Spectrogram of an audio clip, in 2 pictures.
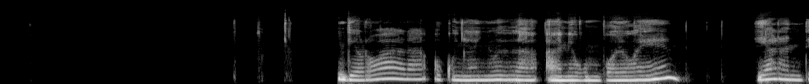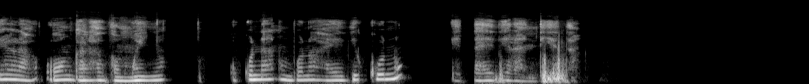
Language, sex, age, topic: Oshiwambo, female, 25-35, agriculture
